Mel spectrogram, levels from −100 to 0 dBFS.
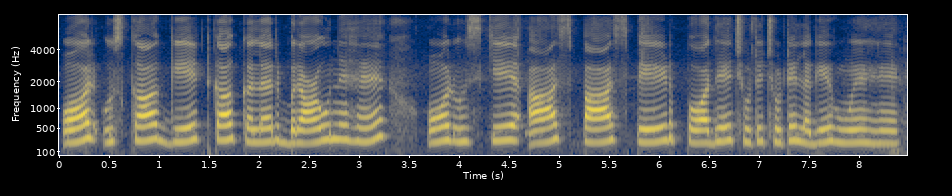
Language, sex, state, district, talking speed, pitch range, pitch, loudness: Hindi, female, Jharkhand, Palamu, 120 wpm, 240-275 Hz, 255 Hz, -17 LUFS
